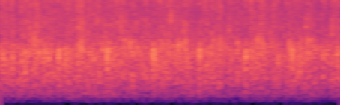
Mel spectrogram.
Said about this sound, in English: Give them a hand clap for their participation.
